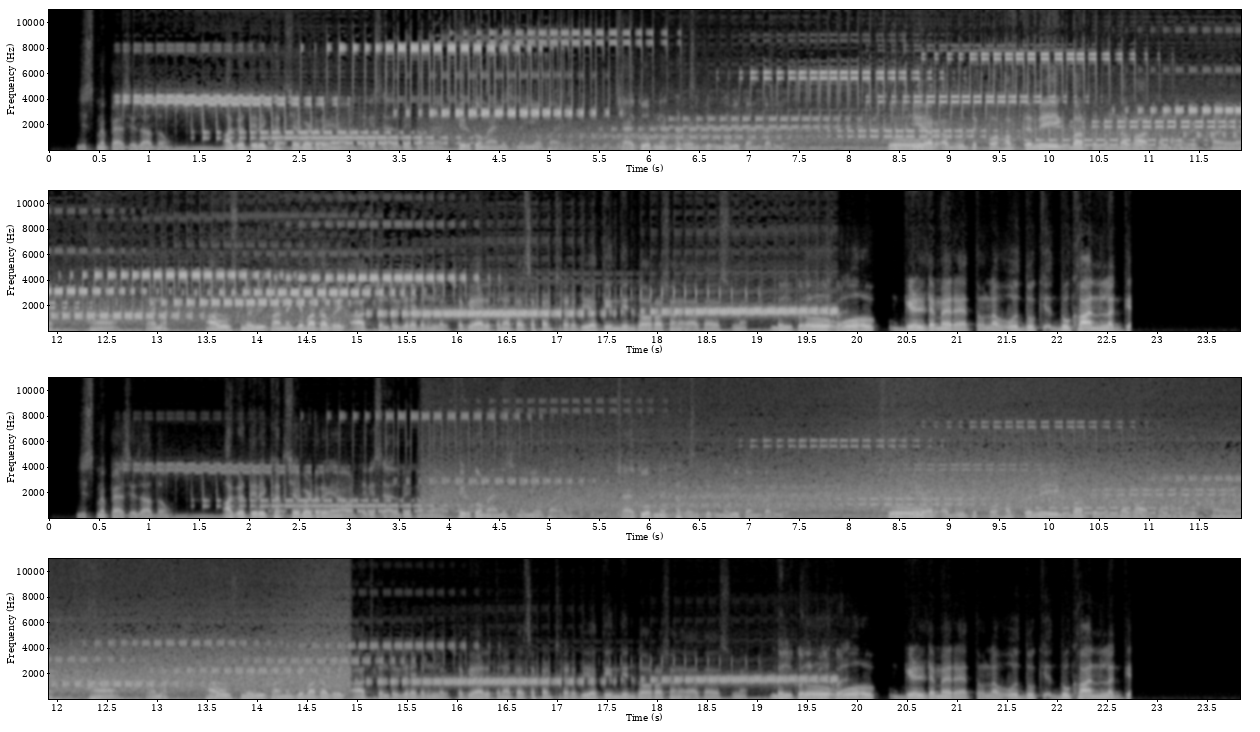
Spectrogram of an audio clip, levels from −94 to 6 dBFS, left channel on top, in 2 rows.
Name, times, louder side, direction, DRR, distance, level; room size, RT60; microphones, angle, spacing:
voice 1, 0.3-1.2 1.7-5.3 5.7-7.4 8.4-8.8 12.3-12.7 13.5-13.7 19.1-19.9, right 1 dB, 5° right, 0.4 m, -29 dB
sound 1, 0.7-19.8, left 9 dB, 75° left, 1.1 m, -26 dB
sound 2, 3.7-15.0, right 7 dB, 65° right, 1.0 m, -35 dB
voice 2, 6.2-6.7 8.4-12.0 12.9-13.1 13.5-18.9 19.5-22.7, left 4 dB, 35° left, 0.6 m, -26 dB
head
